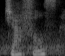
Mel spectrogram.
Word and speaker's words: jaffle: Also, it may help to pronounce it Jaffles.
